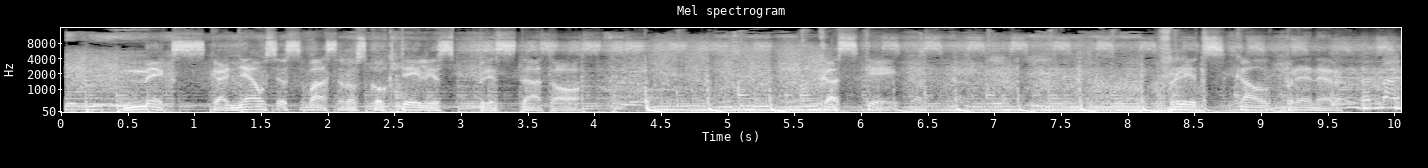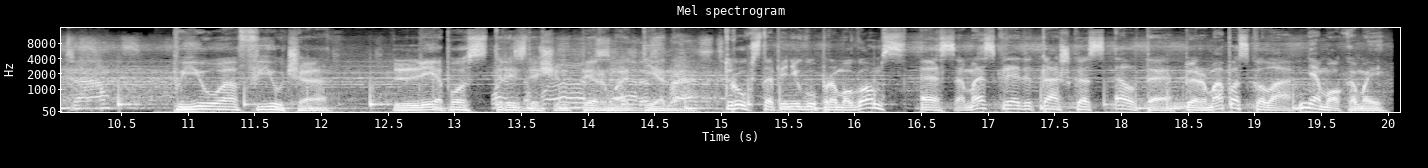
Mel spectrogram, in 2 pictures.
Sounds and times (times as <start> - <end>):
Music: 0.0 - 20.0
Speech: 0.4 - 4.0, 5.6 - 6.4, 8.2 - 20.0.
